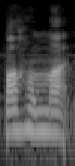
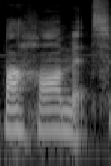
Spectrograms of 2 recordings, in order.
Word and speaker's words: Bahamut: from like oh so I know people pronounce it differently but I've always quoted bahama and that's what I'm gonna call it not bahamut's which probably makes more sense I will give you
